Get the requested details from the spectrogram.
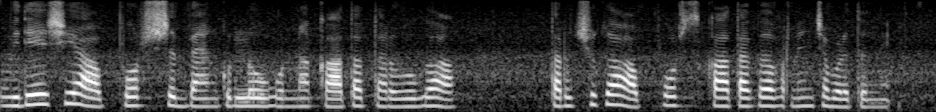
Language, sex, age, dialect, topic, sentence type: Telugu, female, 18-24, Central/Coastal, banking, statement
